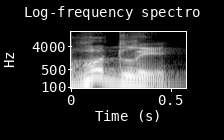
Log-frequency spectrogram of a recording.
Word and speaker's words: Hoodley: No, Hoodley, not Hoodie.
